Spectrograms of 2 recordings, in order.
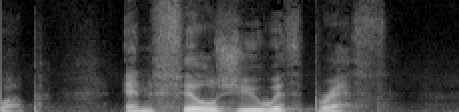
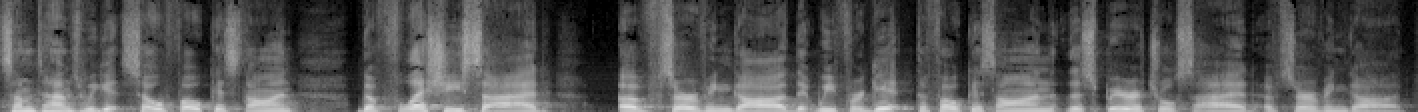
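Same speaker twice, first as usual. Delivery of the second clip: normal talking voice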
